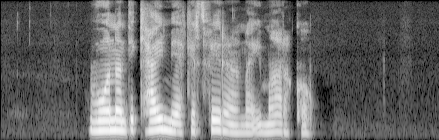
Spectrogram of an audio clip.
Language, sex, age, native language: Icelandic, female, 30-39, Icelandic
